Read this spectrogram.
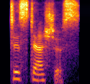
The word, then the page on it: testaceous: Indian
